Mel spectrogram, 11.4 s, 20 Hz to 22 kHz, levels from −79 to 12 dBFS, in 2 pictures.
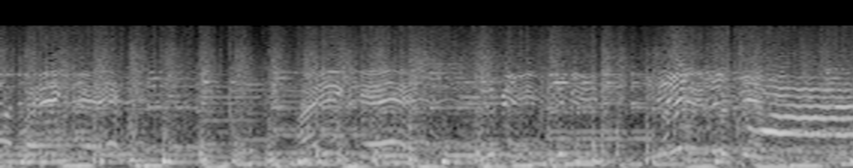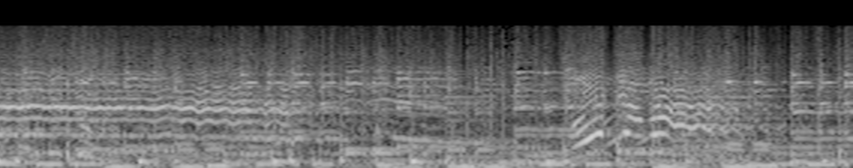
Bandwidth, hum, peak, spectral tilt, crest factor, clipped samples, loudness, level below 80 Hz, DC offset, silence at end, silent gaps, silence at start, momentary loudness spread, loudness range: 12 kHz; none; 0 dBFS; -4.5 dB/octave; 12 dB; under 0.1%; -12 LUFS; -24 dBFS; under 0.1%; 0 s; none; 0 s; 6 LU; 3 LU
